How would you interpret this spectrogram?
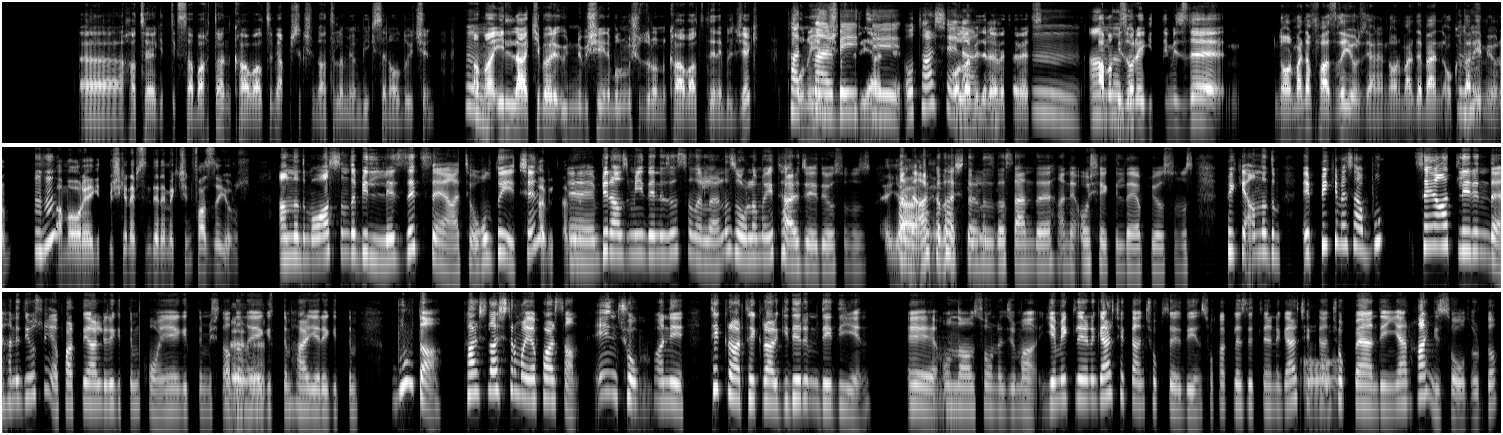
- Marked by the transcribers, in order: other background noise; tapping; unintelligible speech
- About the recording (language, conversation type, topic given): Turkish, podcast, En sevdiğin sokak yemekleri hangileri ve neden?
